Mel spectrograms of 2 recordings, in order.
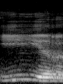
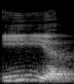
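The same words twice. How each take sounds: First: It begins with a consonant y sound. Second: It begins with a plain vowel sound. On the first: The speaker calls it right. "ಅದನ್ನು ಇಯರ್ ಅಂತ ಹೇಳೋದು" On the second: The speaker calls it wrong. "ಇಯರ್ ಅಲ್ಲ ಅದು"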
